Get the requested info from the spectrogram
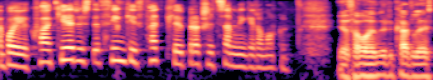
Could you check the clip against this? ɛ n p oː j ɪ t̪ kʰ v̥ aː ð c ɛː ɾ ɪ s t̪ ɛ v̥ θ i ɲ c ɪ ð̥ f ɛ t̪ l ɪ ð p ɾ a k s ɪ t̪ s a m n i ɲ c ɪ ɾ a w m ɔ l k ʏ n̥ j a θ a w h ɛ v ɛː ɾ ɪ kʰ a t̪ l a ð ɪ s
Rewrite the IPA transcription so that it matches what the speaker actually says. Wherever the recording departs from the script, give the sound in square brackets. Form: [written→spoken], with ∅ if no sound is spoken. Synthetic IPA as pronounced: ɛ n p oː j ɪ [t̪→∅] kʰ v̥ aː ð c ɛː ɾ ɪ s t̪ ɛ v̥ θ i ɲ c ɪ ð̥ f ɛ t̪ l ɪ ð p ɾ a k s ɪ t̪ s a m n i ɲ c ɪ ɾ a w m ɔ [l→ɾ] k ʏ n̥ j a θ a w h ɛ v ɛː ɾ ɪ kʰ a t̪ l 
